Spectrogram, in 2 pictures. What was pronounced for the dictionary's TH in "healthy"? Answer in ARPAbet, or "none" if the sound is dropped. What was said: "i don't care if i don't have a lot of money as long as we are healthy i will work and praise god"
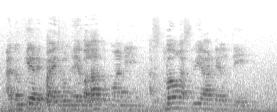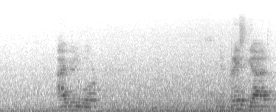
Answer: T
